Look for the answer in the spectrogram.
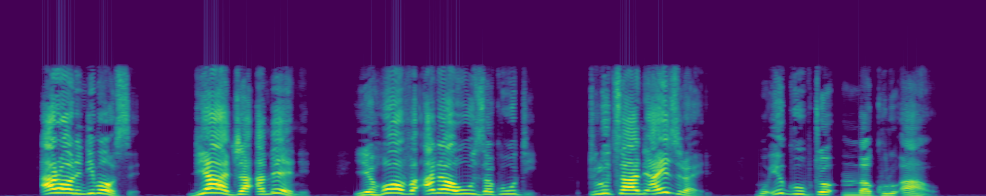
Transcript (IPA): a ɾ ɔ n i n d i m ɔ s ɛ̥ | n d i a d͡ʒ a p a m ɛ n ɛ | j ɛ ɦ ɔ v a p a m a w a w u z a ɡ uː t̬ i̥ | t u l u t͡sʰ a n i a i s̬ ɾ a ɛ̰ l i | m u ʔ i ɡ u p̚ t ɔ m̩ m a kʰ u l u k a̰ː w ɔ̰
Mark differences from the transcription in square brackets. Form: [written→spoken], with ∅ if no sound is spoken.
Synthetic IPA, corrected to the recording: a ɾ ɔ n i n d i m ɔ s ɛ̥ | n d i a d͡ʒ a [p→ʔ] a m ɛ n ɛ | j ɛ ɦ ɔ v a [p→ʔ] a [m→n] a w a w u z a [ɡ→k] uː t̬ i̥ | t u l u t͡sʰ a n i a i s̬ ɾ a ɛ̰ l i | m u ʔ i ɡ u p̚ t ɔ m̩ m a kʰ u l u [k→ʔ] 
